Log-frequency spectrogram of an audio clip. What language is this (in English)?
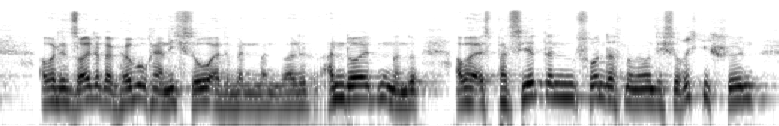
German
